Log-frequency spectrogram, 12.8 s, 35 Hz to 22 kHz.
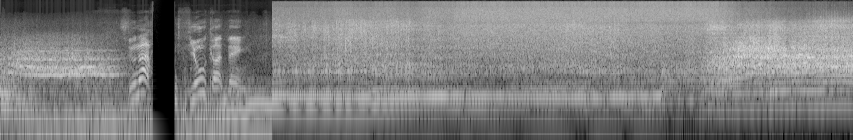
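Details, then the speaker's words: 240SX drift car, in-car, during drift at full throttle: steady drone suddenly dies then returns halfway through the drift, a recurring fuel-cut-like complete power loss; driver unsure if low fuel or too much fuel. "it's doing that fuel cut thing again do you hear it like completely die oh it's so annoying i just lose complete like i just completely lose power and then it comes back like halfway through my drift"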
